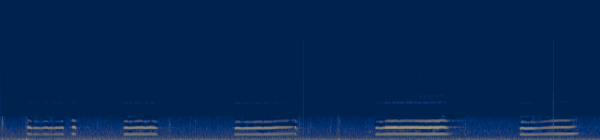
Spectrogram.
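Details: Bald eagles at their nest at Big Bear Lake, a pair handling fluff the male has delivered: a series of five high, thin, slightly rising whistled calls with clear harmonics, each about half a second to a second and a half long, with soft background rumble.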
